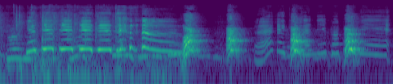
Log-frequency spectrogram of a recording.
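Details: Labradoodle welcoming its dad home with hip-wagging excitement, giving a run of high, wavering whines and yelps that rise and fall, with short barky bursts toward the end and background music.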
